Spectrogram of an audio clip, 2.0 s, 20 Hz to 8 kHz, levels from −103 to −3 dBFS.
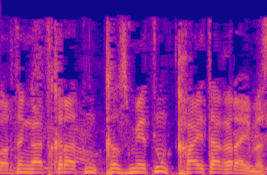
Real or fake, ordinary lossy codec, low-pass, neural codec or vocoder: real; MP3, 32 kbps; 7.2 kHz; none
